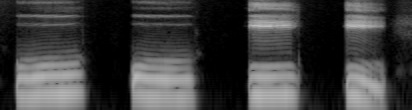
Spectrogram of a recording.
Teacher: ये चारों संवृत स्वर हैं। तो इसमें मुंह लगभग बंद रहता है।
